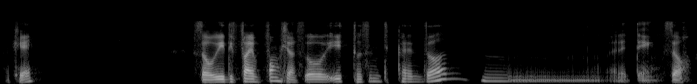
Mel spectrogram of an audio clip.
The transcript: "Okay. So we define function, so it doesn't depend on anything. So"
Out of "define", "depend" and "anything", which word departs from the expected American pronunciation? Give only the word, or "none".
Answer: anything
